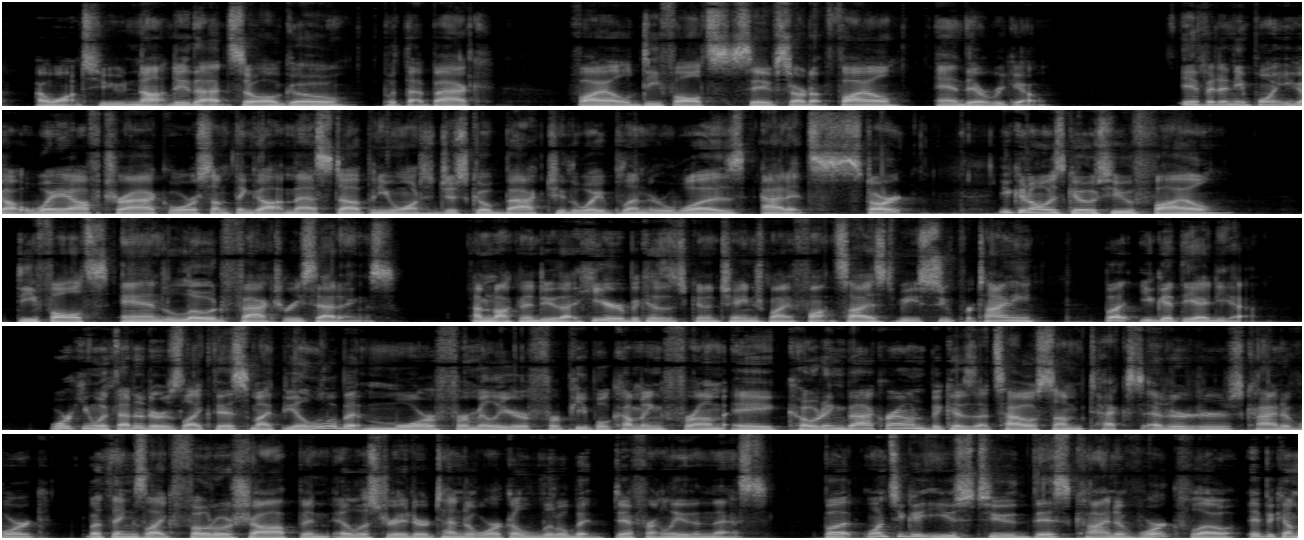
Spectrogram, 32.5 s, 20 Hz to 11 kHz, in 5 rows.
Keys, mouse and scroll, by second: 1.8 click, 11.8 click.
